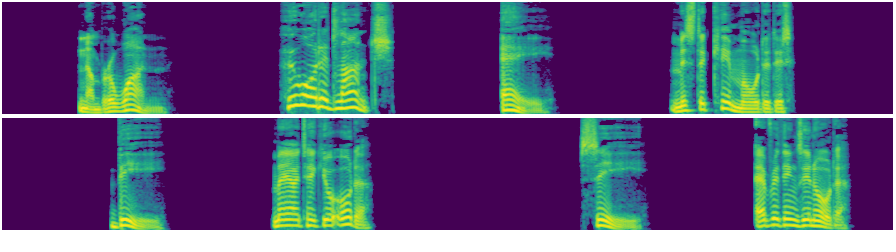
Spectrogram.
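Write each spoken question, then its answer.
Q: Who ordered lunch?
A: A: Mr. Kim ordered it.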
